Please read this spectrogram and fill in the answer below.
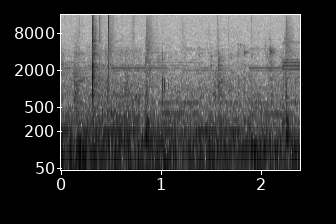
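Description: A few light clicks of a metal utensil against a glass bowl of sautéed steak and vegetables, mostly in the first second, over faint steady tones.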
